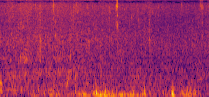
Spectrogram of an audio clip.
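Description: Wind buffeting the microphone: an uneven low rumble that rises and falls, over a faint steady hiss.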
